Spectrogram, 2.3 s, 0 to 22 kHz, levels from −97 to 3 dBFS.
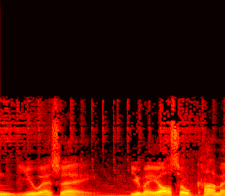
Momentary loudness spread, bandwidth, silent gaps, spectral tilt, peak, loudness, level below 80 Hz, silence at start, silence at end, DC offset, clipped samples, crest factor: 12 LU; 11.5 kHz; none; -5.5 dB/octave; -14 dBFS; -30 LUFS; -52 dBFS; 0 s; 0 s; under 0.1%; under 0.1%; 16 dB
